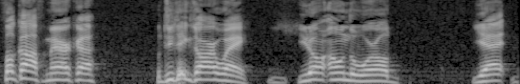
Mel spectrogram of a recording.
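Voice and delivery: mock defiance. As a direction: tell off the big bully.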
